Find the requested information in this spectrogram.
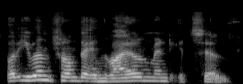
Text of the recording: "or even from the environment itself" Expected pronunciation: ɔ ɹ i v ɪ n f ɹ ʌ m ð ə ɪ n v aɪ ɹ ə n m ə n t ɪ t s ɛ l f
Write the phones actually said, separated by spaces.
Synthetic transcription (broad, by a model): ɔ ɹ i v ɪ n f ɹ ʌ m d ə ɪ n v aɪ ɹ ə n m ə n t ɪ t s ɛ l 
